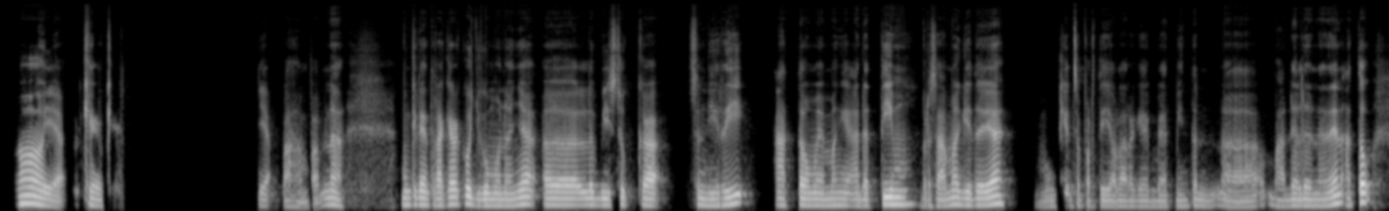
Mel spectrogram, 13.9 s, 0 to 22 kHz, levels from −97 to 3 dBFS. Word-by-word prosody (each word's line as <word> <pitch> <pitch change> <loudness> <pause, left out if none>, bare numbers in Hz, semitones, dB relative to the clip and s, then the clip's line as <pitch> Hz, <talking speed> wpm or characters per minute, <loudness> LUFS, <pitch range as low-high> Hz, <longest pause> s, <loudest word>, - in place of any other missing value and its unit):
Oh, 145 -2 +6
iya. 110 -4 0
Oke 130 - -3
oke. - - -11 1.4
Ya, - - -5
paham 90 -2 -10
paham. 85 +8 -7
Nah, 130 -2 0 0.6
mungkin 130 +1 +1
yang 125 - +1
terakhir, 135 +3 +2
aku 145 - +7
juga 115 -2 0
mau 115 0 +1
nanya, 130 +5 +2
eee, 120 0 +3
lebih 125 0 +1
suka 120 -2 +1 0.2
sendiri 125 +5 0 0.3
atau 120 0 +1
memang 120 +1 -1
yang 115 - -4
ada 115 -1 -2
tim 135 +3 +4
bersama 115 +2 0
gitu 125 -1 +1
ya, 145 +4 +5 0.2
mungkin 100 +4 -11
seperti 105 -1 -6
olahraga 100 0 -6
badminton, 105 +2 -8
eee, 95 0 -5 0.2
padel, 110 0 -4
dan 115 -1 0
lain-lain 130 +8 +2
atau, 170 +9 +4
120 Hz, 155 wpm, -26 LUFS, 105-130 Hz, 1.4 s, aku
